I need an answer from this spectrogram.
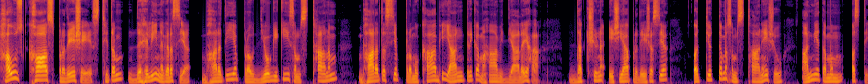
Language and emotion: Sanskrit, neutral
